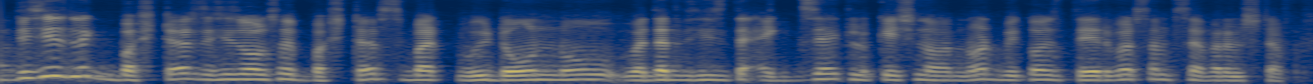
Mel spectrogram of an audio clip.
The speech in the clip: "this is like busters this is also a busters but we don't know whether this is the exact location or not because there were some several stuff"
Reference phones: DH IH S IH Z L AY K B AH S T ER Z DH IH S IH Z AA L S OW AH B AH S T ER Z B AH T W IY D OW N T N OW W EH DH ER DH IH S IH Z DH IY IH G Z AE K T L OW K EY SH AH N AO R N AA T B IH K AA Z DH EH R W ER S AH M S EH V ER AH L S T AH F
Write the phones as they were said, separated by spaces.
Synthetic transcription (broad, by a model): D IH S IH Z L AY K B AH S T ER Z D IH S IH Z AA L S OW AH B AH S T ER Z B AH T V IY D OW N T N OW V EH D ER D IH S IH Z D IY IH G Z AE K T L OW K EY SH AH N AO R N AA T B IH K AA Z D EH R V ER S AH M S EH V ER AH L S T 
